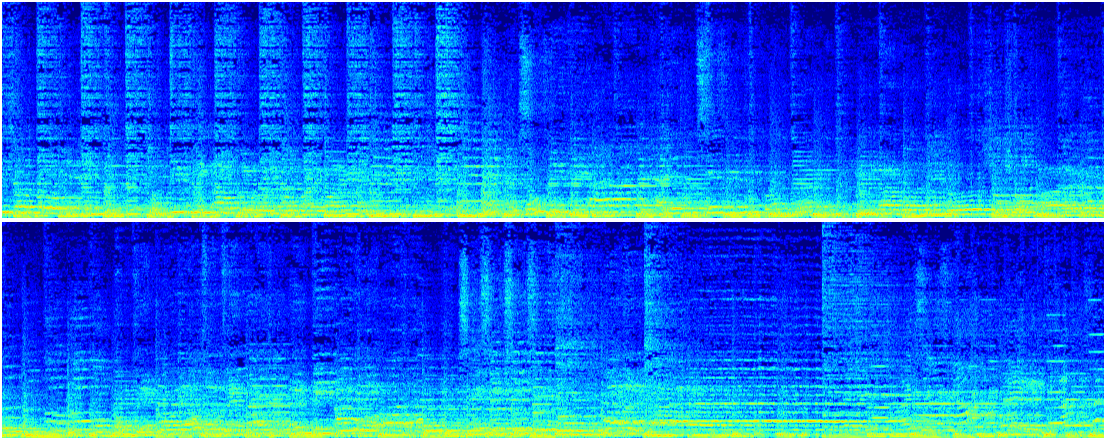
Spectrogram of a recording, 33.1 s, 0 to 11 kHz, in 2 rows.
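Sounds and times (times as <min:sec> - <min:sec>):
man singing: 0:00.0 - 0:06.5, 0:07.1 - 0:33.0
amplified backing music: 0:00.0 - 0:33.0
woman singing: 0:07.4 - 0:33.0.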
